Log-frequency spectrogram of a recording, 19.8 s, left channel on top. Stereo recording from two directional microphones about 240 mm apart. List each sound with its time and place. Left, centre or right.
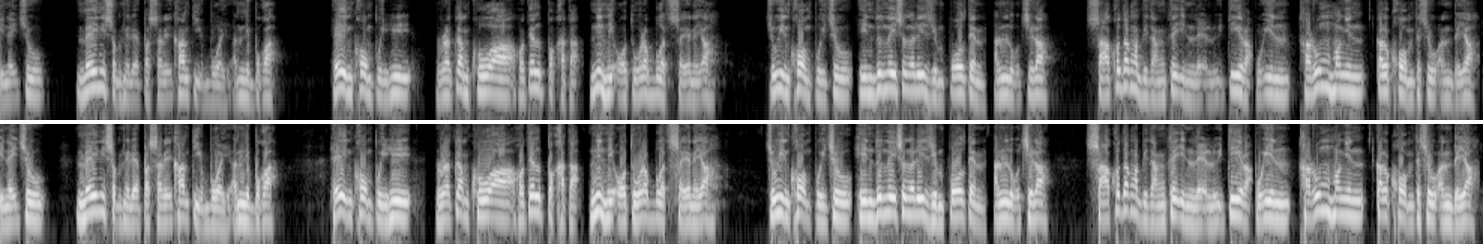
0.0 s a man's voice: right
